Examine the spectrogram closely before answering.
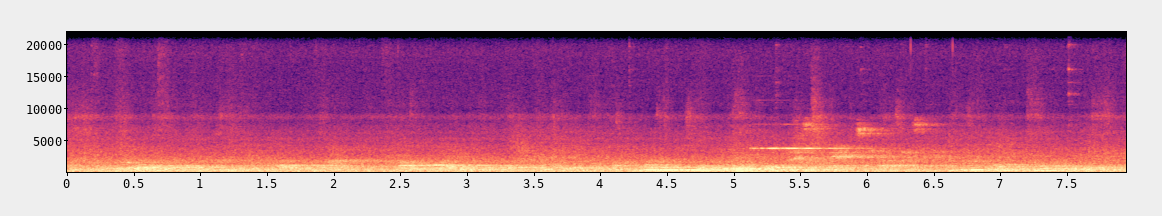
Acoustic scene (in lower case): subway station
